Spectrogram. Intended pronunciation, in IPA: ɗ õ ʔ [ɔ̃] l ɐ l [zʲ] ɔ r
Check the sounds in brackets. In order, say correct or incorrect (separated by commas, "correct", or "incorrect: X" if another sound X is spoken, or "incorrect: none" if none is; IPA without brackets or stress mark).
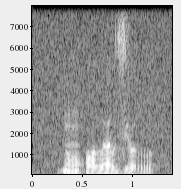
incorrect: ɔ, correct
